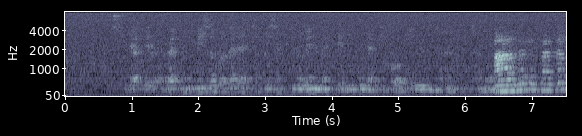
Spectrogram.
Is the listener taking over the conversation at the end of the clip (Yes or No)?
Yes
